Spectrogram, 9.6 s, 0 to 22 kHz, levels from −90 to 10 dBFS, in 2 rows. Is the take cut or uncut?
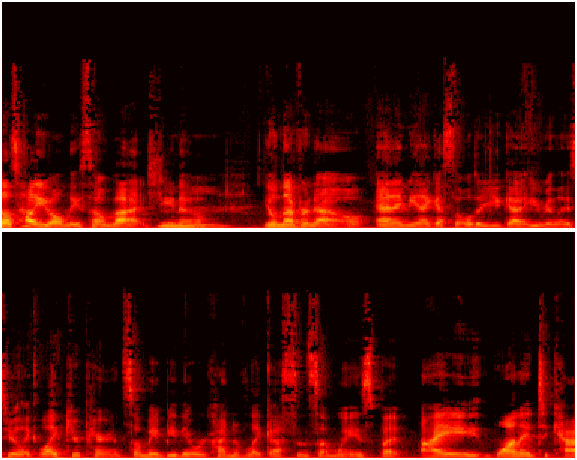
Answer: uncut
